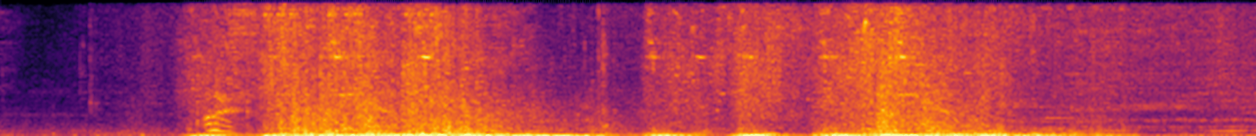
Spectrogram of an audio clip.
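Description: An automatic rifle fires bursts in a video game.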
